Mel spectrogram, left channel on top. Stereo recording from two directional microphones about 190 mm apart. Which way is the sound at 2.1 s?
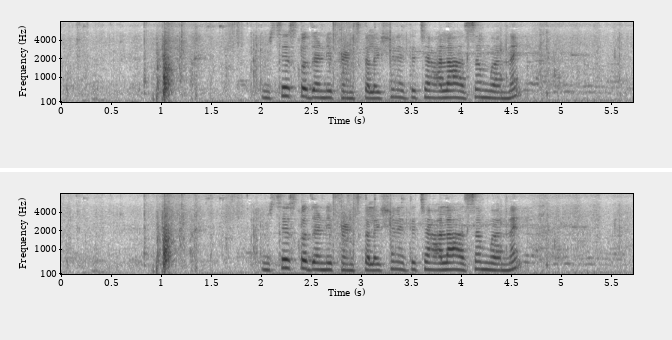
10° right (ahead or behind).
